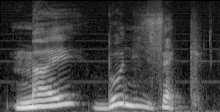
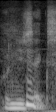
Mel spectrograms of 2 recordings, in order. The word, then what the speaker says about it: Bonizek: Et Maë Bonizek. – C'est ça. – C'est comme ça qu'on prononce votre nom, c'est à peu près. – À peu près. – À peu près, Bonizek.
